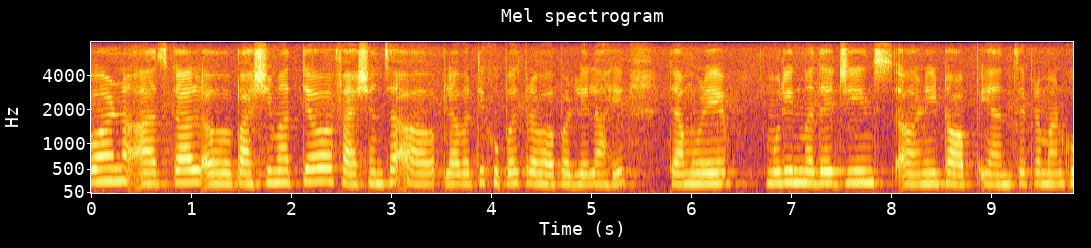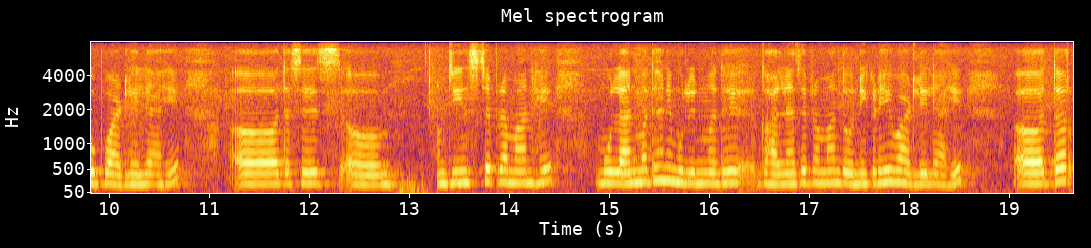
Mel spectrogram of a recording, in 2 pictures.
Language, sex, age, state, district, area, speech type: Marathi, female, 18-30, Maharashtra, Sangli, urban, spontaneous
